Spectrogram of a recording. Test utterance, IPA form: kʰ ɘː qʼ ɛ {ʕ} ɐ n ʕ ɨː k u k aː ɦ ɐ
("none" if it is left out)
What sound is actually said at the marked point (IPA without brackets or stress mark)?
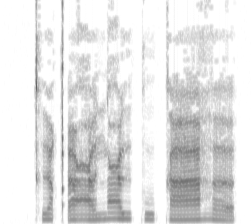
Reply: ʕ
